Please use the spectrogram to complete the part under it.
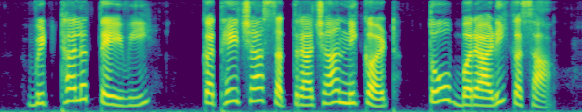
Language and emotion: Marathi, neutral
